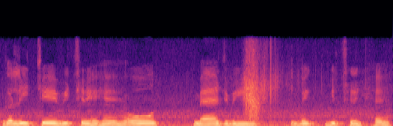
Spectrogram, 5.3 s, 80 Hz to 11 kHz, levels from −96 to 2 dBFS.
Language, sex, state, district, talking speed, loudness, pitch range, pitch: Hindi, female, Haryana, Jhajjar, 115 wpm, -13 LUFS, 185-195 Hz, 190 Hz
